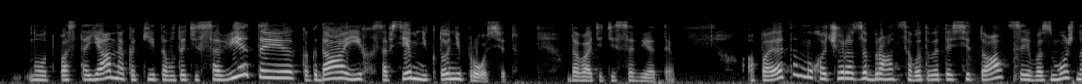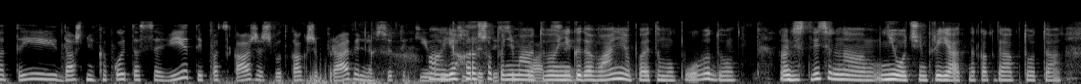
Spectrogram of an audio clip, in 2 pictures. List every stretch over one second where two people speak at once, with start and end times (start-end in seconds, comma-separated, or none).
15.1-16.6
